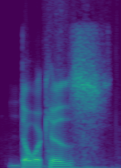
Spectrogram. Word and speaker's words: Doakes: Doakes. I think, I don't know how else to say that. Dokes? Dokes. Oh, it's pronounced Dokes, gotcha.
